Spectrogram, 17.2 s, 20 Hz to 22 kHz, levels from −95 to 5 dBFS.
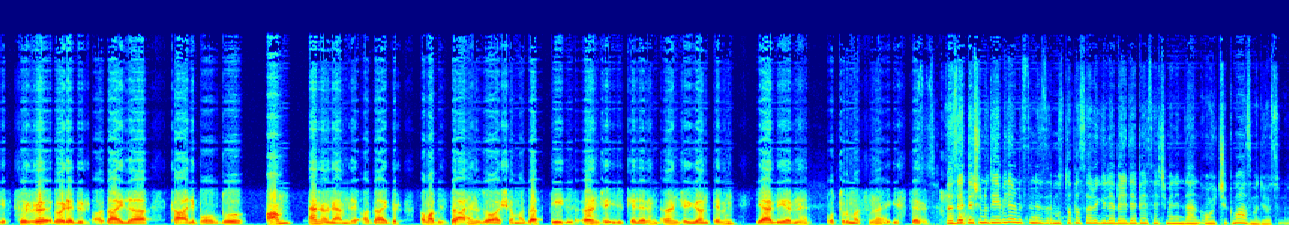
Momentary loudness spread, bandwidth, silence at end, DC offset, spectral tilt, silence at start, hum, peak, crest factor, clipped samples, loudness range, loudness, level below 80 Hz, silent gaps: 12 LU; 19 kHz; 0 s; under 0.1%; -5.5 dB/octave; 0 s; none; 0 dBFS; 16 dB; under 0.1%; 7 LU; -17 LUFS; -58 dBFS; none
